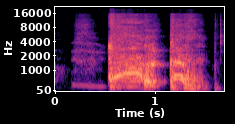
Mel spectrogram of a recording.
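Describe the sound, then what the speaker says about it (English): Two harsh, throaty coughs in quick succession, close and loud, preceded by a faint murmur and followed by a brief rasp. "I'm sorry for coughing so much."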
